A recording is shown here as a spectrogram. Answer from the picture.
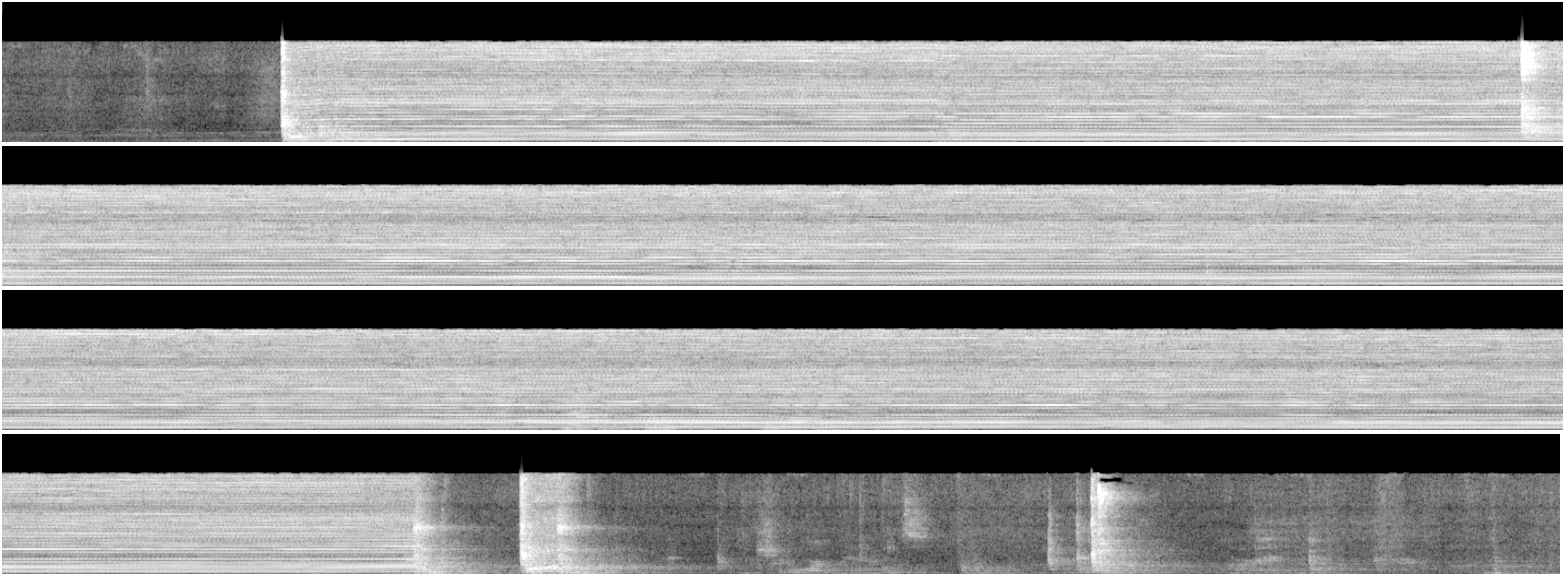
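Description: Motor of a casket lift running with a steady whine as it raises the platform and casket toward a crypt. It starts suddenly about a second and a half in and cuts off abruptly near the end, followed by a couple of sharp clicks.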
